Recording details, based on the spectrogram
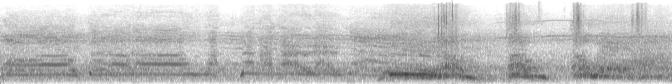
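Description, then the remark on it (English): A huge crowd at Murrayfield stadium roars and jeers over a haka, a rhythmic chanted war dance before a rugby match, with whistles and shouts swelling louder in bursts toward the end. “Here is the Murrayfield crowd jeering it.”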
